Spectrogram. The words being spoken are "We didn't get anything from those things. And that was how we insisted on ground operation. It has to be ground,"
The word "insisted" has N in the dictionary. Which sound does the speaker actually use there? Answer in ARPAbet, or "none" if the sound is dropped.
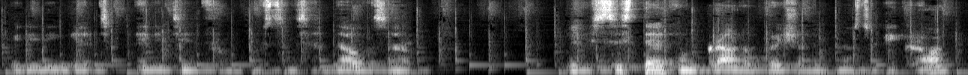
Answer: none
